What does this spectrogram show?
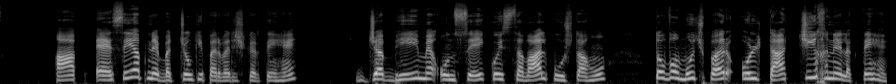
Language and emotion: Urdu, angry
